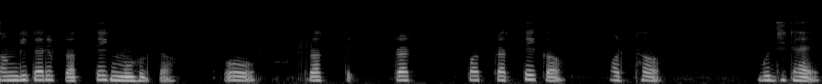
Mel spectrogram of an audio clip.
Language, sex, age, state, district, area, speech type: Odia, female, 45-60, Odisha, Kendrapara, urban, spontaneous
